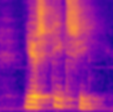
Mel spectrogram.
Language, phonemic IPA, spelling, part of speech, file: Dutch, /jʏˈsti(t)si/, justitie, noun, Nl-justitie.ogg
- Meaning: justice (the branch of government that holds the power of jurisdiction)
